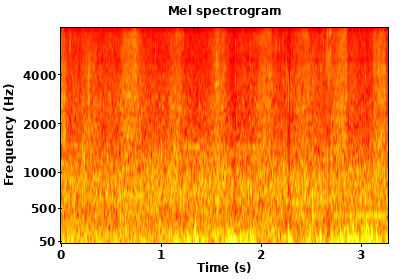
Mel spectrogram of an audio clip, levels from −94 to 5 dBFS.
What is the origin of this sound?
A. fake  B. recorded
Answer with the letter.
B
